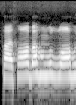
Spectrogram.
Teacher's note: یا مدہ، فاصابہم اللہ، یہاں پہ میم لفظ اللہ سے پہلے میم کے اوپر پیش ہے تو لفظ اللہ کو موٹا پڑھیں گے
